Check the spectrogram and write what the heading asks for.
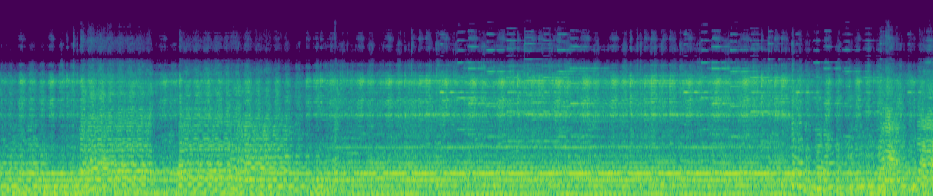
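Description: Saxophone played through electronic effects pedals, making a dense drone of many held, overlapping tones that never breaks.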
